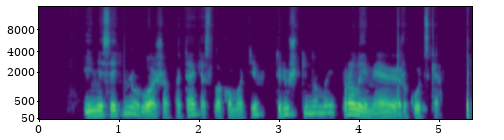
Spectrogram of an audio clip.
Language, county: Lithuanian, Vilnius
